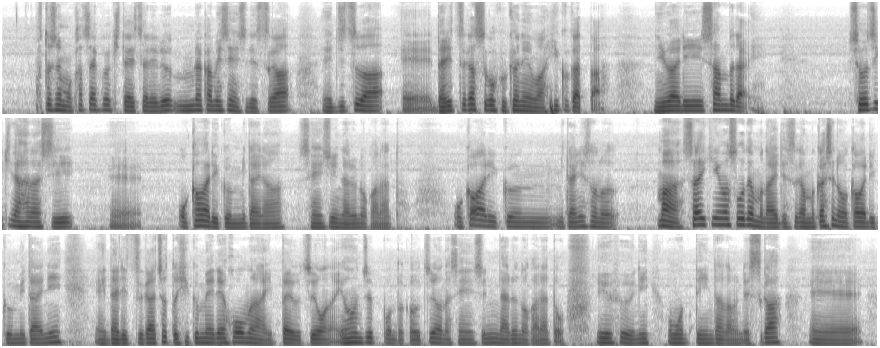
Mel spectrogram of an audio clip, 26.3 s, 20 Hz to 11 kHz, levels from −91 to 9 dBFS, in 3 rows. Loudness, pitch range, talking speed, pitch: -24 LUFS, 115-140 Hz, 370 characters per minute, 130 Hz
